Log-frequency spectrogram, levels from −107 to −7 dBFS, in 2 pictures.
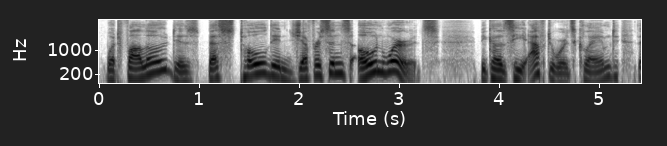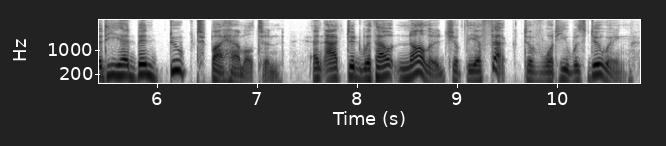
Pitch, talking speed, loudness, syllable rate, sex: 150 Hz, 175 wpm, -19 LUFS, 5.1 syllables/s, male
